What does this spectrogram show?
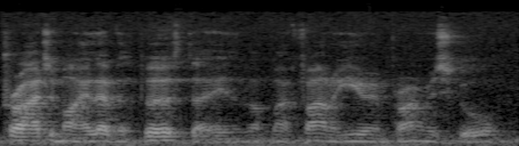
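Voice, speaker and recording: Echo from the room is clearly heard. A man with a somewhat low voice talks at an average tempo. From England. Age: 70s. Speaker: retired engineering society past president. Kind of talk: interview. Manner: halting, many fillers.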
